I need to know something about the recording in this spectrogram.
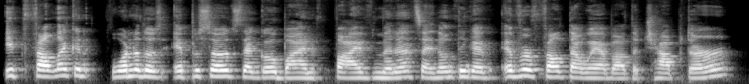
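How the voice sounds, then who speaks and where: A woman's voice: a little high, steady tone, fast talker. A woman talking casually and informally as a livestreamer giving commentary, often reworking her sentences as she goes. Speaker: streamer reacting to manga.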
